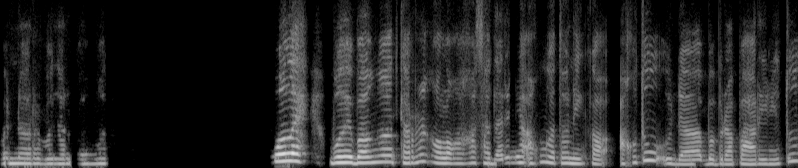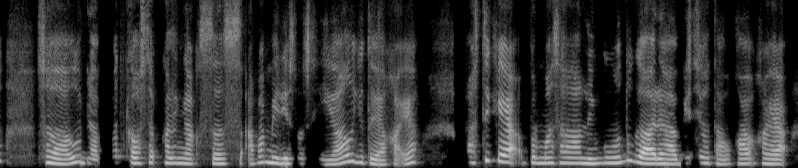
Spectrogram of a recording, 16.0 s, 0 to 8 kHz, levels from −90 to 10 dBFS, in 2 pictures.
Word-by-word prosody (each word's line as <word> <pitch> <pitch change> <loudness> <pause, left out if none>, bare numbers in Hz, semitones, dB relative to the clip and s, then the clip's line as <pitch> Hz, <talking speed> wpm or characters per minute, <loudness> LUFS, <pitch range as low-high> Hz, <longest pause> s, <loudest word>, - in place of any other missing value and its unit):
Benar, 235 -1 0
benar 225 0 -3
banget. 220 +2 -6 1.7
Boleh, 345 0 +11 0.3
boleh 275 +1 +8
banget, 295 +3 +3
karena 260 +4 -1
kalau 250 -2 +2
Kakak 245 +2 -6
sadarin 245 +2 -5
ya, - - +1
aku 240 - -7
nggak 265 -2 -1
tahu 250 0 -1
nih, 230 0 -2
Kak, 215 -2 -3 0.2
aku 280 - -7
tuh 390 - +1 0.2
udah 205 -3 -3 0.2
beberapa 215 0 -4
hari 205 +1 -2
ini 215 - -5
tuh, 350 - -3 0.4
selalu 245 -4 +2
dapet 240 +6 -9
ke - - -7
se 275 - -3
ke - - -7
link 250 -1 -1
akses 230 0 -3 0.2
apa, 280 +6 -3
media 240 -2 +2
sosial 210 +2 -4
gitu 275 -4 -5
ya, 195 - 0
Kak, - - -5
ya, 275 - 0 0.5
pasti 275 +5 -6
kayak 315 -3 +5
permasalahan 255 -1 -1
lingkungan 260 +3 0
tuh 380 - -3
nggak 245 -4 +7
ada 230 0 +4
habisnya 260 +5 -6
tau 210 -1 -4
Kak. 230 0 0
Kayak 220 -3 +1
245 Hz, 180 wpm, -20 LUFS, 225-270 Hz, 1.7 s, Boleh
